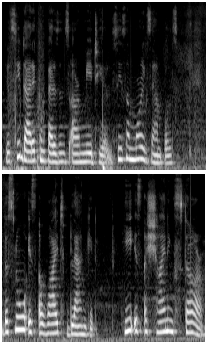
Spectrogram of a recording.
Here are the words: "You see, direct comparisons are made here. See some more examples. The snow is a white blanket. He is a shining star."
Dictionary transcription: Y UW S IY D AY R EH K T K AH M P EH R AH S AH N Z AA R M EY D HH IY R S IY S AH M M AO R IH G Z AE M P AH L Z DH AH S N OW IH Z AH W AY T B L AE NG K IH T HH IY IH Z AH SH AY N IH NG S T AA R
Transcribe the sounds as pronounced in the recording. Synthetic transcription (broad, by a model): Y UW S IY D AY R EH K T K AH M P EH R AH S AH N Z AA R M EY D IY L S IY S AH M M AO R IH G Z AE M P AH L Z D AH S N OW IH Z AH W AY T B L AE NG K IH T HH IY IH Z AH SH AY N IH NG S T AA R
